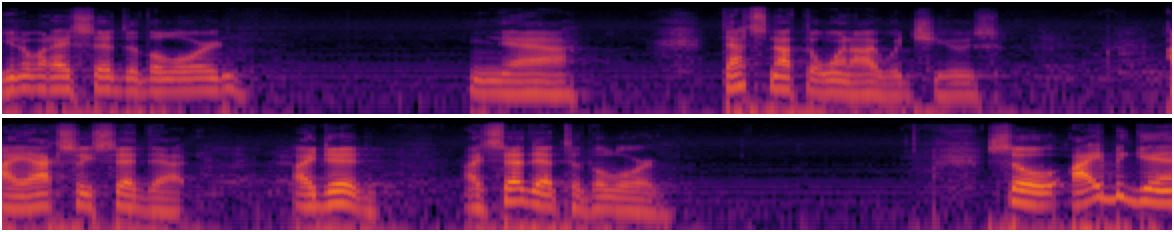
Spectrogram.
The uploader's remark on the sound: Live from The Summit Church in Dover, OH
